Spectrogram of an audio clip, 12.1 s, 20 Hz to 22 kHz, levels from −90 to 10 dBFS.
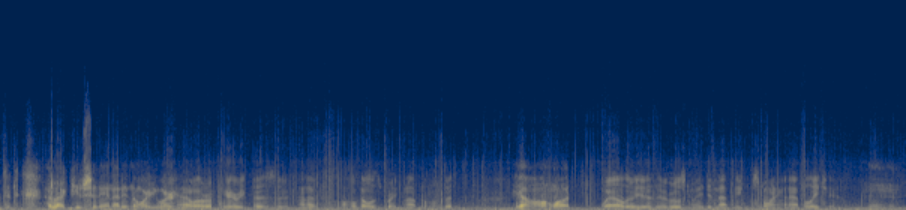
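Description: No dropouts, clicks, distortion or timing errors are audible anywhere in the clip.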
